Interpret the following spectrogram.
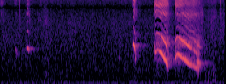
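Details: Teacup-size Teacup Poodle puppy whimpering: a few faint high squeaks, then two louder, drawn-out whines sliding downward in the final second and a half, in an otherwise quiet room.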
